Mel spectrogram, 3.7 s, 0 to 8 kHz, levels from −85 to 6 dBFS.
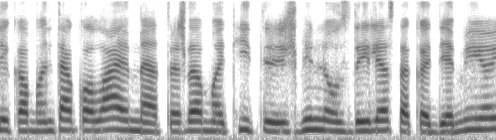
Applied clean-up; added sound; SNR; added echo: neural diffusion model UNIVERSE++.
